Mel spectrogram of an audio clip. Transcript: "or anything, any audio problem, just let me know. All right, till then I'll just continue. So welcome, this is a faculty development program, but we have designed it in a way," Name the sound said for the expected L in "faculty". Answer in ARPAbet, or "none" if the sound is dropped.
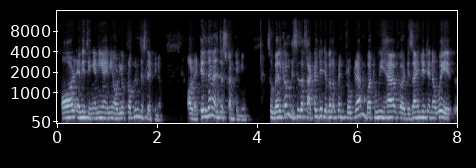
L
